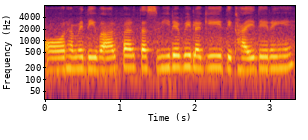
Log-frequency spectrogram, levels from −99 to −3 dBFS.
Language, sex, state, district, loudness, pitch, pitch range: Hindi, male, Madhya Pradesh, Bhopal, -15 LUFS, 195 Hz, 185-205 Hz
